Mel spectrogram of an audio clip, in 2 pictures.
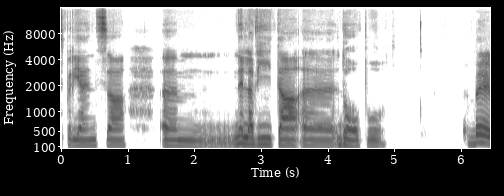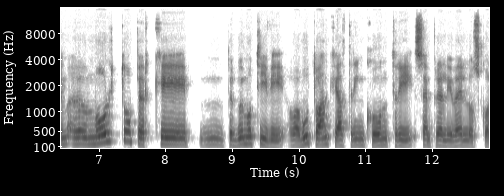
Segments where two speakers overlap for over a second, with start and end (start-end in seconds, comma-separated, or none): none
